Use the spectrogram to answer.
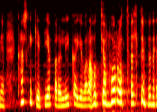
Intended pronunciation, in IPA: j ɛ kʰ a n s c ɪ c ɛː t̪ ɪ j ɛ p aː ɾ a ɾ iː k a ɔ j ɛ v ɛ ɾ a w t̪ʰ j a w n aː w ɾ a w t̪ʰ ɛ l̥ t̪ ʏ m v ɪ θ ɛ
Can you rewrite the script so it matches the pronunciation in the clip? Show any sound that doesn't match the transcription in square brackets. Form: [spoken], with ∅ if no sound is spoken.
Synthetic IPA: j ɛ kʰ a n s c ɪ c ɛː t̪ ɪ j ɛ p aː ɾ a [l] iː k a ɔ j ɛ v [a] ɾ a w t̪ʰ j a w n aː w ɾ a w t̪ʰ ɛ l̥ t̪ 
